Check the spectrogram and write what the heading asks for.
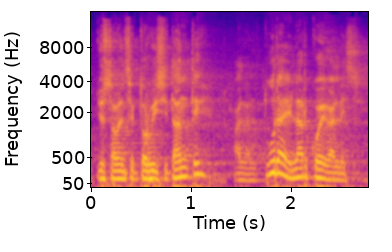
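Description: A man with a Peruvian accent telling a comic story as a podcast host, animated and profane, often breaking into shouts. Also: mid-range voice, rapid-fire, long reverb tail, slight background noise. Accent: Peruvian Spanish. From Peru.

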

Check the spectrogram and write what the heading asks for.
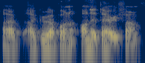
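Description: A man in his sixties from England speaks as an interview guest in an easy, conversational way. His voice is mellow and warm at a middle pitch. He laughs softly between thoughts and often restarts his sentences. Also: level tone, fast talker. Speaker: guest market gardener.

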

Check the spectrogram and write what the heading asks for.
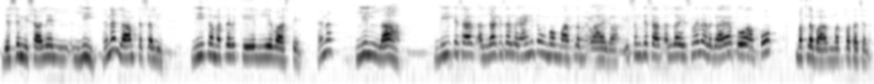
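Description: A woman's voice: fairly high pitch, moderate pace, darkish tone. A woman with an Urdu accent teaching a classroom grammar lesson, explaining step by step and answering her own questions.

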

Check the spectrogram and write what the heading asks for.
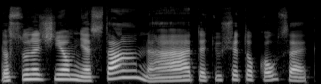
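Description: A woman's voice: mid-range voice, expressive, fairly bright tone, clean tone, no echo, studio quality, natural voice. A woman voicing a friendly, chatty male driver in a storybook reading, explaining things at length.

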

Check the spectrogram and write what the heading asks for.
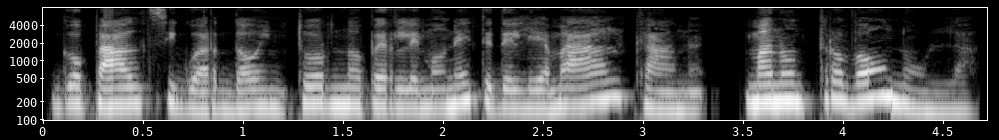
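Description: A woman narrating a religious children's story in a steady, plain reading voice. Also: lowish voice, normal speed, no echo.

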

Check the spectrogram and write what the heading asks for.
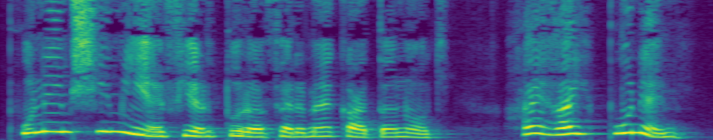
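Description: A woman voicing a big, foolish, ugly horned male devil in a spoken fairy tale, loud, greedy and boastful. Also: a little high, very animated. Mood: greedy, eager.

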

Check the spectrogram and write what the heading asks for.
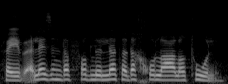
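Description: With a mid-range, slightly mellow voice that barely shifts in pitch, a woman doctor in her thirties gives medical advice as a talk-show guest in a TV studio. Her Egyptian accent comes through as she speaks fast, reassures callers, and calls them "dear."

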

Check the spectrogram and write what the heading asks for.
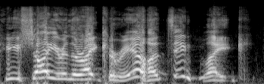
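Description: An excitable man teasing his way through casual gameplay banter. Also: very high-pitched, moderate pace, vocal fry, no room sound. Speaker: gaming video host. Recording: music behind the voice. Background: game music.

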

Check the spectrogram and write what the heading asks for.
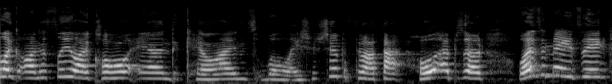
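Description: A woman doing a casual video review of a TV episode, gushing and excitable, with lots of fillers. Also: high-pitched.

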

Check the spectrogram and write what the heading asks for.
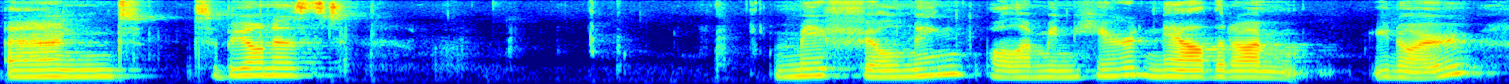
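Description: A middle-aged woman in a casual mukbang vlog, chewing while talking in a halting, unhurried way with pauses to eat. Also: lowish voice, fairly even intonation, a little mellow. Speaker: vlogger. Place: small indoor hospital room.

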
